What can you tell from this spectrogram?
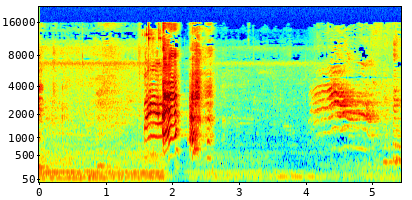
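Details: Angry cry of Owie, an odd-eyed pet cat: two loud, harsh, strained yowls in quick succession, then a fainter drawn-out wail, over a low background hum.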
